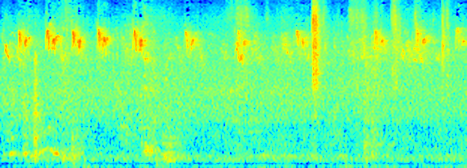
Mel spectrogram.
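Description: Small birds chirping: many short high calls, several a second, with a single sharp click about four seconds in.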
